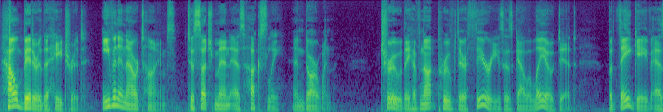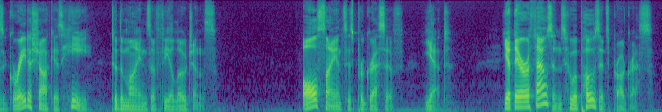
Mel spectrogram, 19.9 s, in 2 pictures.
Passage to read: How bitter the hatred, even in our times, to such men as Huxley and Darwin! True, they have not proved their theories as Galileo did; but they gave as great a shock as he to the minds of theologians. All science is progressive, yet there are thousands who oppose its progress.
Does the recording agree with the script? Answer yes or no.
no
